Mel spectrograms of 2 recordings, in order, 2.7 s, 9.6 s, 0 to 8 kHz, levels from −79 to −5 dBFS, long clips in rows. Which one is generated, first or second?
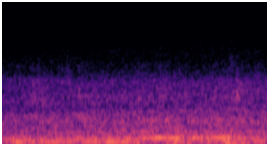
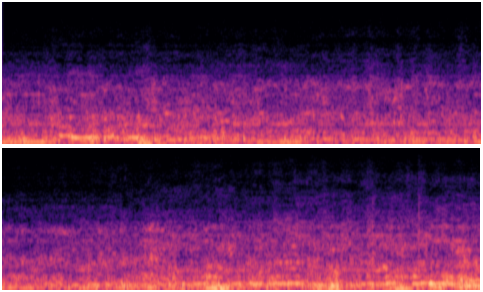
second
